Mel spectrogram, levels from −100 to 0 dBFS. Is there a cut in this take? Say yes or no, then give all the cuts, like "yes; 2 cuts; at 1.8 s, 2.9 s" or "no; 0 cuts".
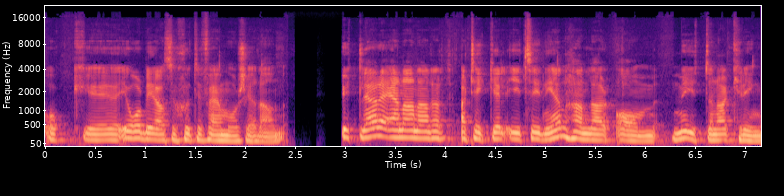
no; 0 cuts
